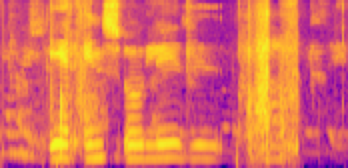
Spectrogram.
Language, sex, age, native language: Icelandic, male, 10, Icelandic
